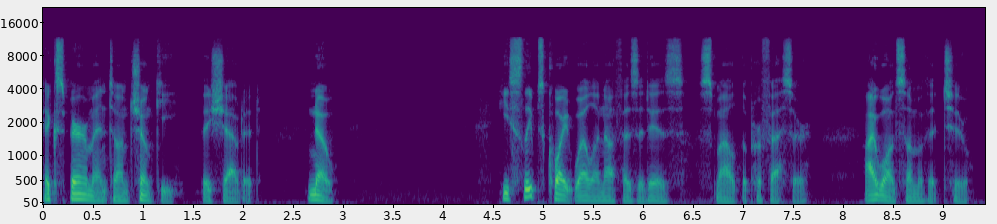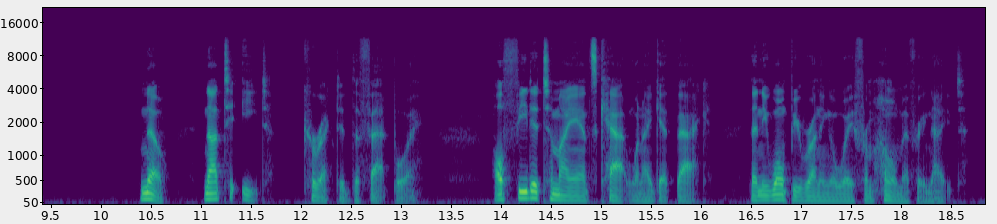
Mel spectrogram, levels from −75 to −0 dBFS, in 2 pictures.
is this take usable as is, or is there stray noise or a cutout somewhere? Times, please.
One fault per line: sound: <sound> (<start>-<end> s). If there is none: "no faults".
no faults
